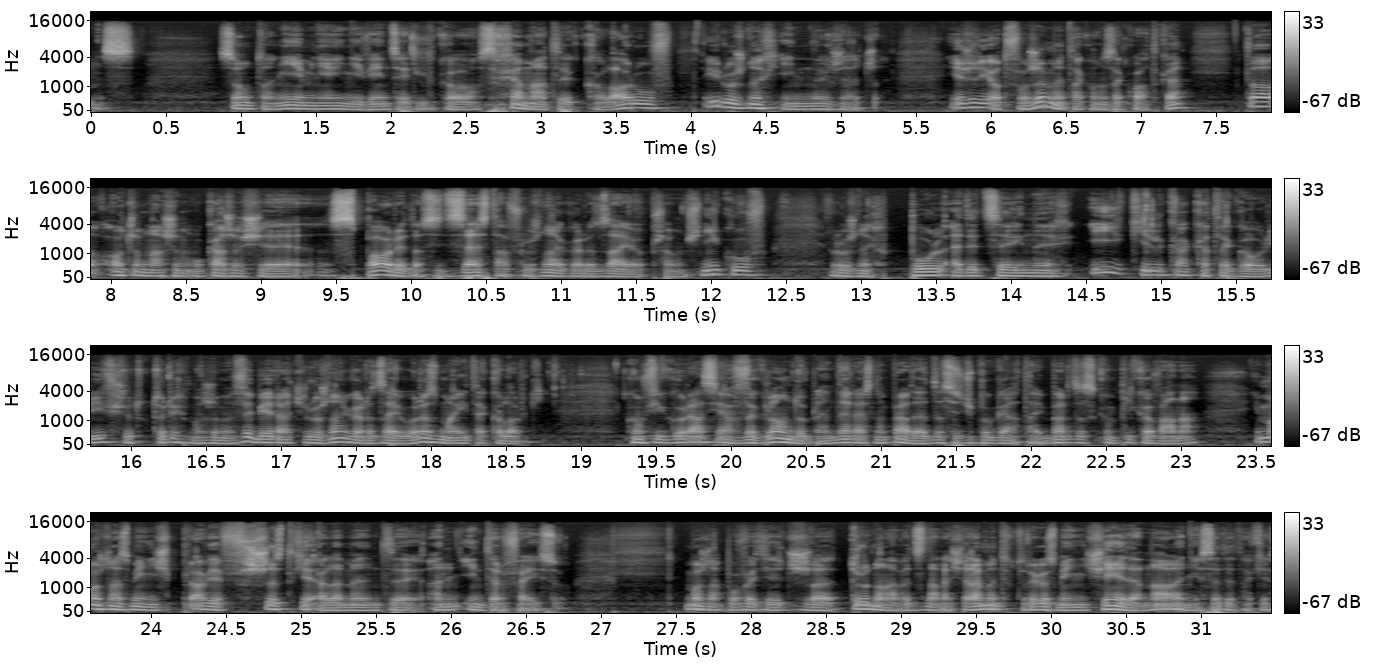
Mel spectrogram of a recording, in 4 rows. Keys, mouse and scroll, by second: 0.1 click, 7.9 click, 10.4 scroll down 1, 11.2 scroll down 1, 11.5 scroll up 1, 12.4 middle click, 12.7-13.0 scroll up 1, 14.7 click, 15.3 click, 15.9 click, 16.5 click, 16.9 click, 17.4 click, 17.9 click, 18.3 click, 18.8 click, 19.5-20.2 drag, 20.4 click, 20.8 click, 21.2 click, 22.4 click, 28.4-29.7 drag.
